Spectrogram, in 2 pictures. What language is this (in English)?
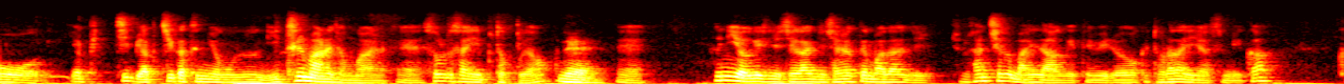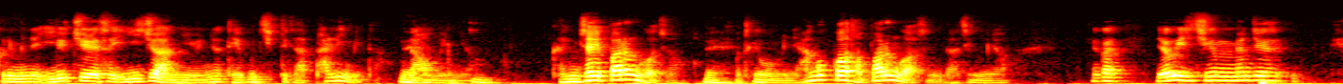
Korean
